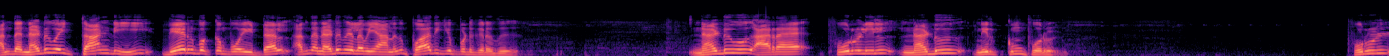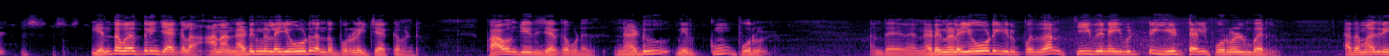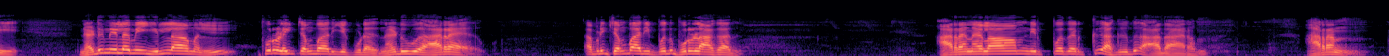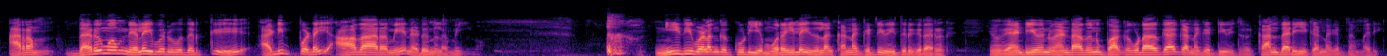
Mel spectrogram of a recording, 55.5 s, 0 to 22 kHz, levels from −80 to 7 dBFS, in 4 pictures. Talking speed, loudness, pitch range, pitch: 85 wpm, -17 LUFS, 125-185 Hz, 155 Hz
